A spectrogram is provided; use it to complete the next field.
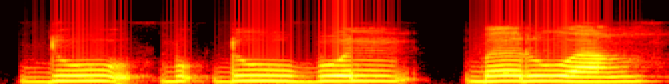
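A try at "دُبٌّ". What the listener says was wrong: Dubun ada tasdidnya. Coba diulang.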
